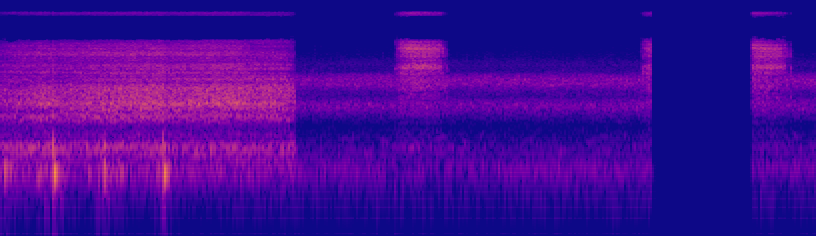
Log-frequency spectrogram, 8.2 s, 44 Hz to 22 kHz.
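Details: Owls stirred into a frenzy at their nest over a mouse handed from one bird to another, March 21, 2020. A long, rasping hiss for three seconds with soft clicks, then two brief screeches and a short silent gap.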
